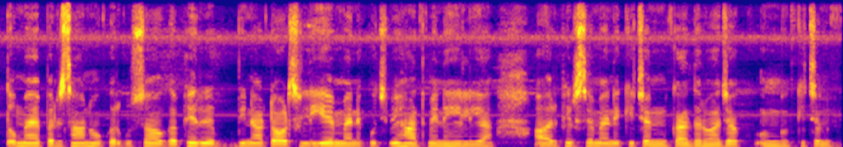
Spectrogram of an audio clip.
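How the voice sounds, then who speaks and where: A woman's voice: lowish voice, dark tone. A middle-aged woman recounting a frightening personal experience, hesitant, with many fillers and restarts. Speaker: storyteller.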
